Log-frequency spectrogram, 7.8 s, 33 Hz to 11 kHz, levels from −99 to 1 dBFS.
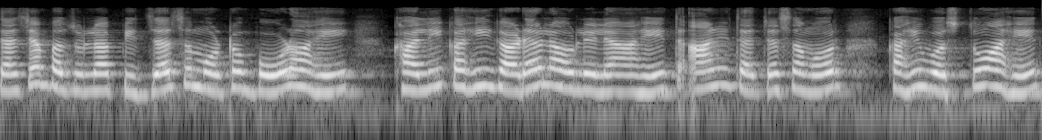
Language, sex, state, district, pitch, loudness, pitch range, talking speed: Marathi, female, Maharashtra, Dhule, 270 Hz, -16 LUFS, 255-290 Hz, 130 wpm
